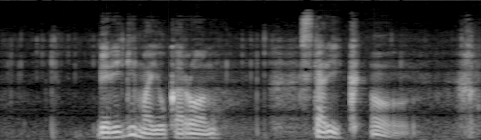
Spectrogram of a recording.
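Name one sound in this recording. A man speaks animatedly, close by.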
